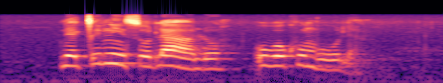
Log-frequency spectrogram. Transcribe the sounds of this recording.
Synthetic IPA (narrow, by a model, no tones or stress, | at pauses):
neǀinisɔlalɔ | uk̬okʰumbʱuːla̰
